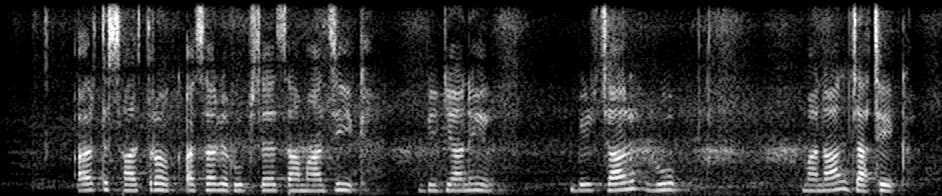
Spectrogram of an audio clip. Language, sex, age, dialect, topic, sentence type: Magahi, female, 18-24, Northeastern/Surjapuri, banking, statement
